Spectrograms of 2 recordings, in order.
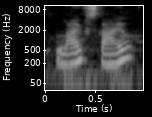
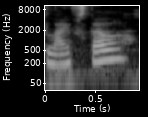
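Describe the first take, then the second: First: The word is said with a standard pronunciation. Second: The word is said with a learner's mispronunciation. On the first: The speaker calls it right. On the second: The speaker calls it wrong.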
